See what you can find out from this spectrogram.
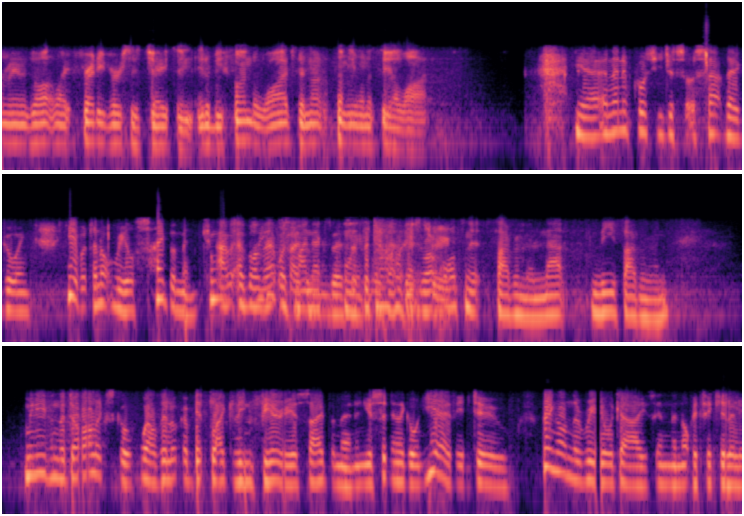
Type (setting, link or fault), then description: link, phone line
